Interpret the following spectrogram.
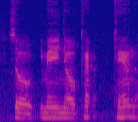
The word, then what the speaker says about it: Cannes: That's when he left the academy at Cannes. So you may know Cannes, I believe is how you say it, as the French Film Festival.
